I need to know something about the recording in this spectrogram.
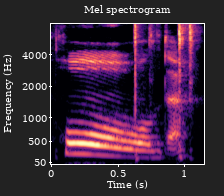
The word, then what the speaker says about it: told: So let's look at the word told. Notice there's only one O. There's one O, there's no vowels that follow it, and there's no W, and there's no E, silent E on the end.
